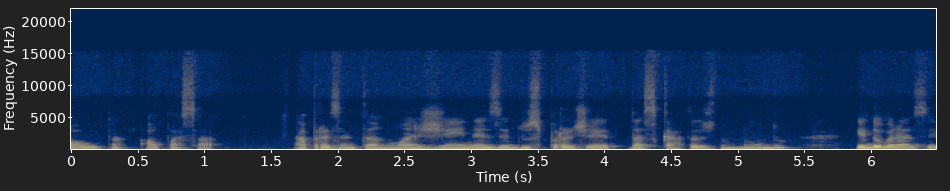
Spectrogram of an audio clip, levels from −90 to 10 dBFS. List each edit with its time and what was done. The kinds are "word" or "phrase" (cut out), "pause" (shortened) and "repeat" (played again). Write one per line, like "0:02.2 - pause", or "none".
none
